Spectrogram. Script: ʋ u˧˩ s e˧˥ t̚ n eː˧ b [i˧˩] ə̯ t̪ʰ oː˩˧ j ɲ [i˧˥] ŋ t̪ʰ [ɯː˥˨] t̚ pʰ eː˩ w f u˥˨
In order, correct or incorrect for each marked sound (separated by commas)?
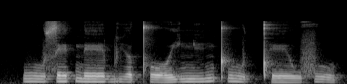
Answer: correct, correct, incorrect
